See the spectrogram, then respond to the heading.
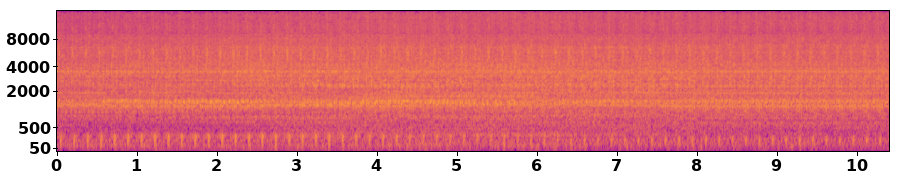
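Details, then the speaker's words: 2008 Ford F250 6.4 Powerstroke diesel, about 81,000 miles, idling: sharp regular pop about 90 a minute heard from the front through the intake and air filter box; worn rocker arms from fuel-diluted oil due to regens and lack of maintenance. "Here's the noise from the front. It actually is going through the air filter box. You can hear it more by the air filter. And it gets worse than this."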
